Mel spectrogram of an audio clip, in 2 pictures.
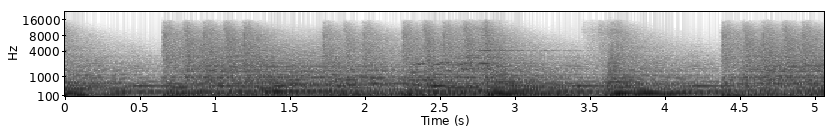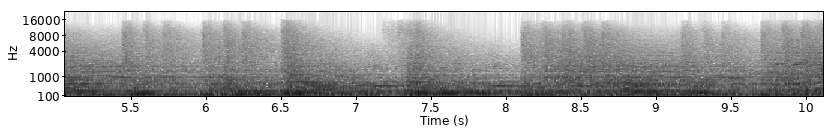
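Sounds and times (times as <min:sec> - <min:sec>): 
intense action music loop: 0:00.0 - 0:10.1.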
